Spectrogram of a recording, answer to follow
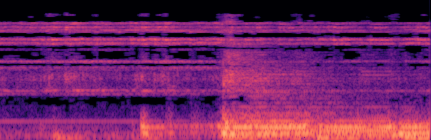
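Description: Rock band playing the instrumental intro of an alt-country/psychobilly song on guitars and drums; the full band comes in loudly about a second in.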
